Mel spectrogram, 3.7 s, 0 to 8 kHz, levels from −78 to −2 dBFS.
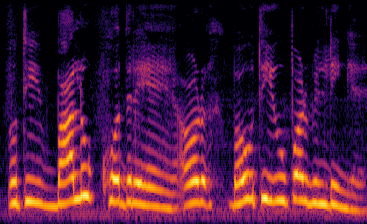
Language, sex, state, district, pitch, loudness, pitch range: Hindi, female, Bihar, Supaul, 285 Hz, -13 LUFS, 260-310 Hz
